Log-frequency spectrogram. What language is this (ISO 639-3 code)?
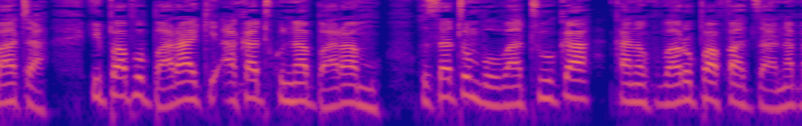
sna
